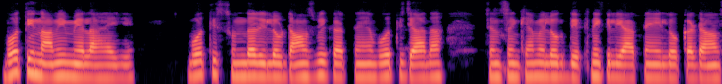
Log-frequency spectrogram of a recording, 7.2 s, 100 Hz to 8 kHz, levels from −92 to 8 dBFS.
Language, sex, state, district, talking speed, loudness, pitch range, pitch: Hindi, male, Jharkhand, Jamtara, 230 wpm, -19 LUFS, 145-155 Hz, 150 Hz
